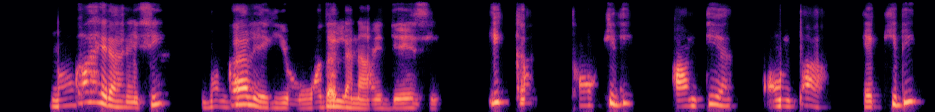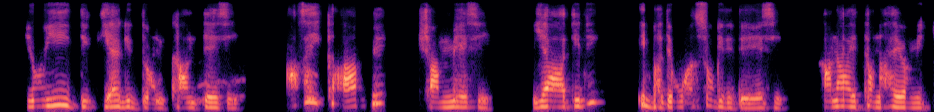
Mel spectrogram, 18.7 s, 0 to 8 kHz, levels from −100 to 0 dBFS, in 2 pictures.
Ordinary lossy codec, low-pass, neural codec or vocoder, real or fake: Opus, 64 kbps; 7.2 kHz; codec, 16 kHz, 4 kbps, X-Codec, HuBERT features, trained on general audio; fake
